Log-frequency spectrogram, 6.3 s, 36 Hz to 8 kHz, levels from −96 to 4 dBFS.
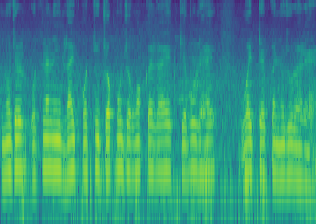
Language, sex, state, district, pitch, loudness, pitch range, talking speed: Hindi, male, Bihar, Katihar, 130 Hz, -18 LUFS, 120-135 Hz, 180 wpm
